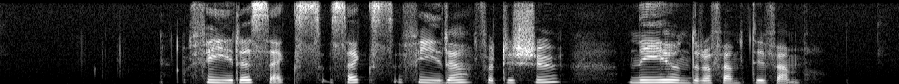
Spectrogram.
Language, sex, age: Norwegian, female, 20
